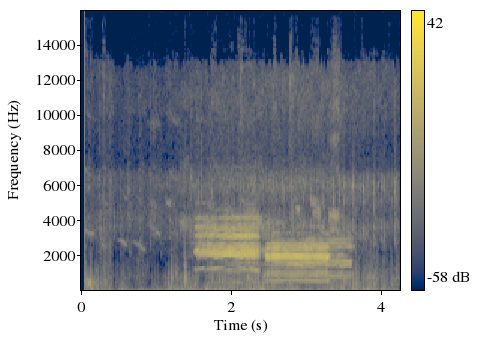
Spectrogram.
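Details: Village cow standing near the house, mooing because it wants grass to eat; one long harmonic, bleating-like moo lasting about two seconds with a brief break midway, over quiet outdoor background.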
